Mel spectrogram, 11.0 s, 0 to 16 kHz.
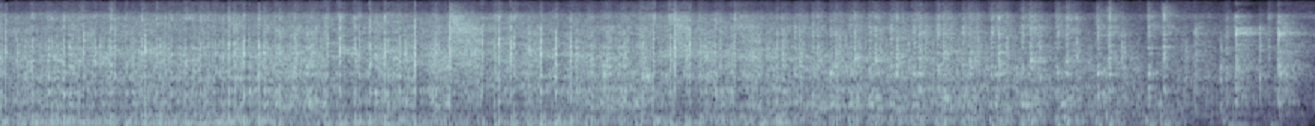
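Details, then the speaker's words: John Deere B, serial 147828, two-cylinder, start on choke in neutral without radiator; uneven loping putter about four beats a second then winding down; oil gauge showed no pressure, owner suspects too little oil; normal running. "oh that turns over nice now yeah i don't know why unless i just didn't have quite enough oil in it"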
